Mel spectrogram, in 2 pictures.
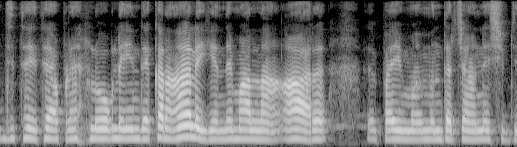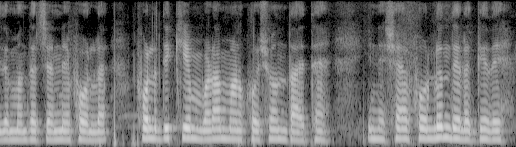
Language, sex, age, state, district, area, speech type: Dogri, female, 45-60, Jammu and Kashmir, Samba, rural, spontaneous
